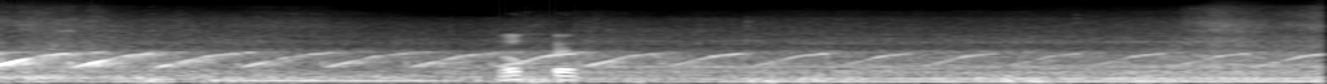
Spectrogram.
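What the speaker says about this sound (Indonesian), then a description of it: "Ambulan." A wailing ambulance siren sweeps up repeatedly in a fast rhythmic yelp, passing fairly close on the road in Banjarnegara, Indonesia, with a brief spoken word partway through.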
